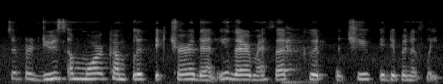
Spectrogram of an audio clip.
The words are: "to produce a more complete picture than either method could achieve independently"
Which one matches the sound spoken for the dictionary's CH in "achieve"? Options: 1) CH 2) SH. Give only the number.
1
